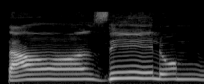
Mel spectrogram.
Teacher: তানবিনের পরে ইদগমে বা গুন্নার অক্ষর মিম গুন্নার সাথে মিলিয়ে পড়তে হবে।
